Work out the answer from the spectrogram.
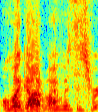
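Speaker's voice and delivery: put-on concerned tone. Speaker imitates how the listener sounds when disagreeing, imitating an alarmed tone. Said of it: "You always come across like".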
